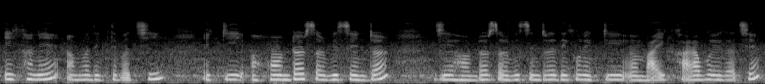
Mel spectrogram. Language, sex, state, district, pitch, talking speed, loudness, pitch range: Bengali, female, West Bengal, North 24 Parganas, 215 Hz, 150 wpm, -17 LUFS, 210-230 Hz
